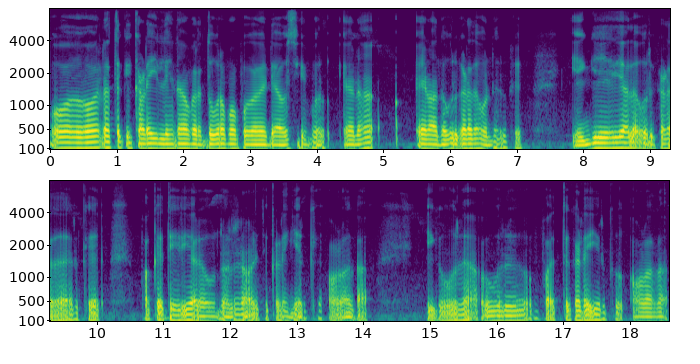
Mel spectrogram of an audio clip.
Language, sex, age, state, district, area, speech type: Tamil, male, 18-30, Tamil Nadu, Tiruppur, rural, spontaneous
